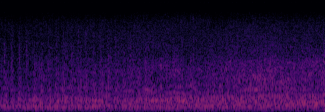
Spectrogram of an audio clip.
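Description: Helicopter flying away in the distance, a steady engine-and-rotor noise.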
